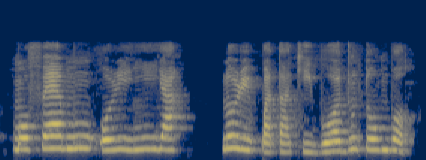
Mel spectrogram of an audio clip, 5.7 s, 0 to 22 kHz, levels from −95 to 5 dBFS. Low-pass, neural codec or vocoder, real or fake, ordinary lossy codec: 7.2 kHz; none; real; none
